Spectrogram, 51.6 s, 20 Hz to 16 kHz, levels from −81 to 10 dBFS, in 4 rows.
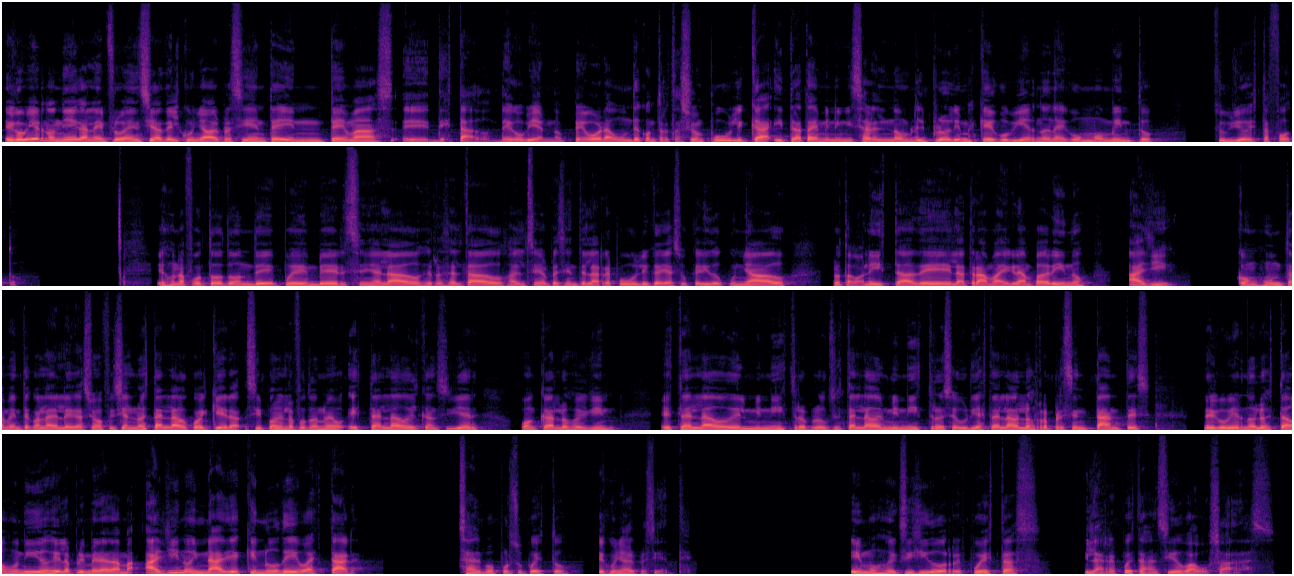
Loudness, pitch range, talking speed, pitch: -24 LUFS, 105-150 Hz, 170 wpm, 125 Hz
